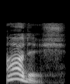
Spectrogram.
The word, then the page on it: oddish: British English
